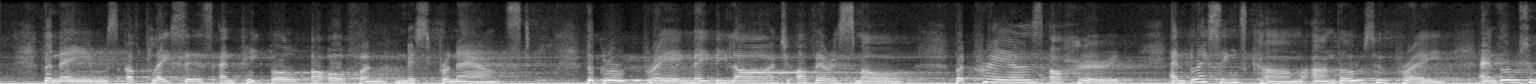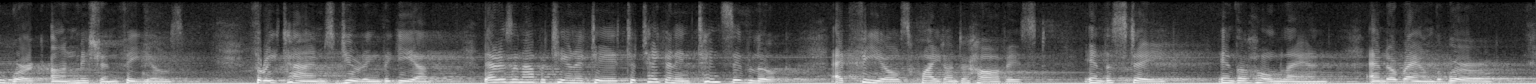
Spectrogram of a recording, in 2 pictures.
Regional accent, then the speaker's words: Louisiana, United States; from Louisiana.

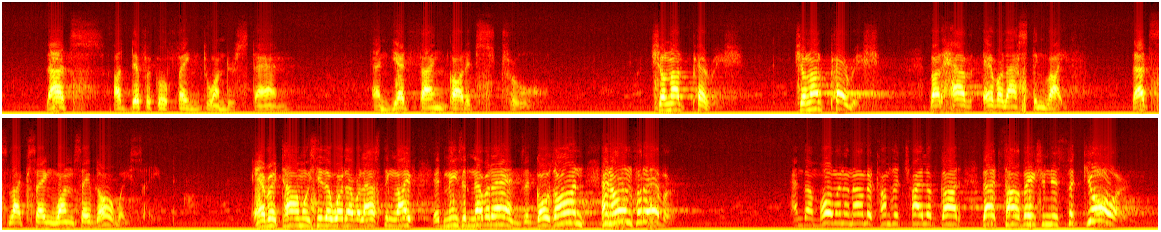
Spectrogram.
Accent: San Antonio, Texas, United States; I remember when I was growing up in my hometown in San Antonio, my mother spanked in our home.

